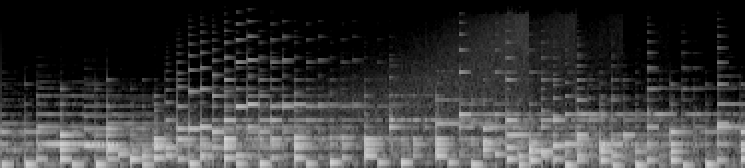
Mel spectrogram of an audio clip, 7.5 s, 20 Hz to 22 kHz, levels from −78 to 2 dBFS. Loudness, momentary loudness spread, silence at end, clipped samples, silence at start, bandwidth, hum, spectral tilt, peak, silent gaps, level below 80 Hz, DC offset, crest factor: -21 LUFS; 5 LU; 0 s; under 0.1%; 0 s; 17.5 kHz; none; -6.5 dB/octave; -2 dBFS; none; -38 dBFS; under 0.1%; 18 dB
